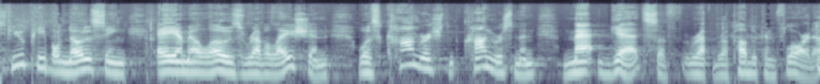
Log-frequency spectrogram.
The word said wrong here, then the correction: Gaetz: I think you pronounce it Gates.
